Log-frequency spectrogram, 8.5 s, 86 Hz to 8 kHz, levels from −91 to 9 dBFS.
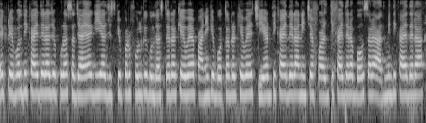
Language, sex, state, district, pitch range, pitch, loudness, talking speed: Hindi, female, Himachal Pradesh, Shimla, 240-255 Hz, 250 Hz, -12 LUFS, 290 wpm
